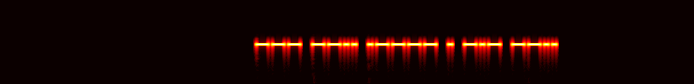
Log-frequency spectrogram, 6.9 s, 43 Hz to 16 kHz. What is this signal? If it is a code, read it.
Morse code, heard as a keyed tone, about 30 wpm, 700 Hz. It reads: OZ1EKZ
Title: DXCC-100 Call Signs - 6 Characters - Repeated 3x - 30wpm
